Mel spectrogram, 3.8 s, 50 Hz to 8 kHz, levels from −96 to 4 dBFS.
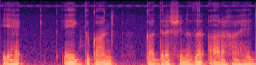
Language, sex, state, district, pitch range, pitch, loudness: Hindi, male, Uttar Pradesh, Lalitpur, 95-105 Hz, 100 Hz, -14 LUFS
